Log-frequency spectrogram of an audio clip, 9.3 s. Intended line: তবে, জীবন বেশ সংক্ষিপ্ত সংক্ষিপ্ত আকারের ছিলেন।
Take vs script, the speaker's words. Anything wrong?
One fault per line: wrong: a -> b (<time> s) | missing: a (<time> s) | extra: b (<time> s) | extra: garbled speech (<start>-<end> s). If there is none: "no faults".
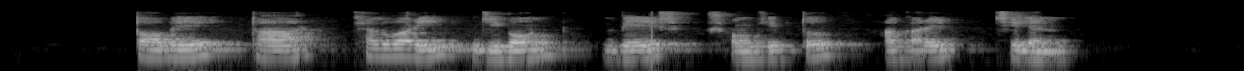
extra: তার খেলোয়াড়ী (1.9 s)
missing: সংক্ষিপ্ত (6.0 s)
